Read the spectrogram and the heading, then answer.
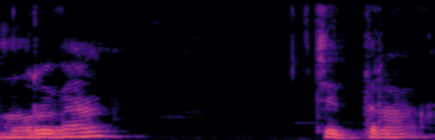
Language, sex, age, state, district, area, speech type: Tamil, female, 60+, Tamil Nadu, Kallakurichi, urban, spontaneous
